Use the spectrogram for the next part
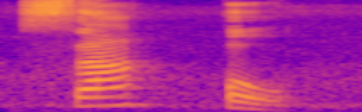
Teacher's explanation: Qual é a tônica? É o sa. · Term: sílaba tônica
